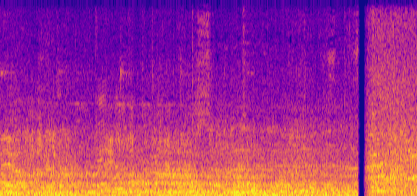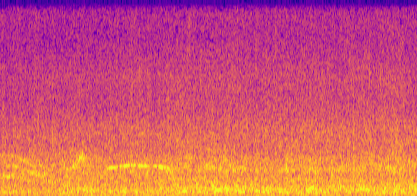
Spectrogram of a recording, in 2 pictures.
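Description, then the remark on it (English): A heavy rain downpour roars steadily at the American Pavilion, heard from under an umbrella, a dense continuous hiss broken only by a brief cut midway, with faint indistinct voices murmuring underneath. “It is raining. Good thing I have a place under an umbrella in the American Pavilion having a highlight and just soaking it all in.”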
